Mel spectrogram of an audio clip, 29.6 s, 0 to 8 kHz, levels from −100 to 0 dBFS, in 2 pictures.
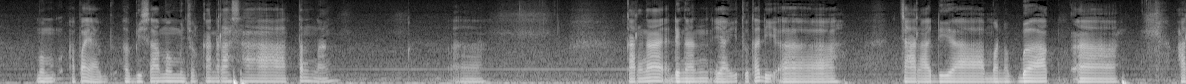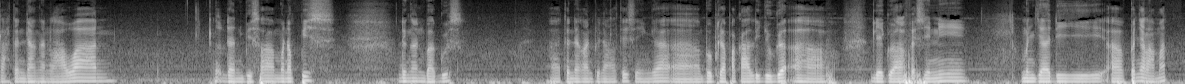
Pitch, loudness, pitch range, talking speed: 105 Hz, -20 LUFS, 100-110 Hz, 85 wpm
